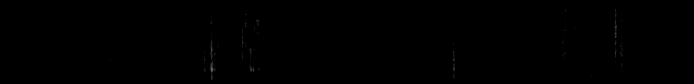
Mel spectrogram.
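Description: A handful of scattered, short clicks of keys or taps on a tablet's keyboard, over quiet room tone.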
